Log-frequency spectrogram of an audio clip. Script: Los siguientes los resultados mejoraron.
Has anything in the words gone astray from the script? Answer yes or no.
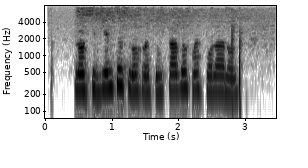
no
